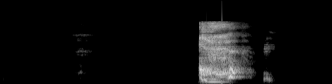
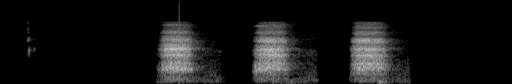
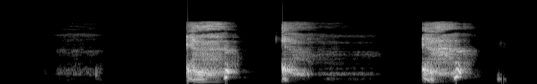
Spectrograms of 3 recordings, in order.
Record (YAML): cough_length: 3.3 s
cough_amplitude: 32767
cough_signal_mean_std_ratio: 0.29
exhalation_length: 5.1 s
exhalation_amplitude: 26267
exhalation_signal_mean_std_ratio: 0.37
three_cough_length: 5.4 s
three_cough_amplitude: 32768
three_cough_signal_mean_std_ratio: 0.38
survey_phase: alpha (2021-03-01 to 2021-08-12)
age: 18-44
gender: Female
wearing_mask: 'No'
symptom_cough_any: true
symptom_new_continuous_cough: true
symptom_shortness_of_breath: true
symptom_fatigue: true
symptom_fever_high_temperature: true
symptom_headache: true
symptom_onset: 3 days
smoker_status: Ex-smoker
respiratory_condition_asthma: false
respiratory_condition_other: false
recruitment_source: Test and Trace
submission_delay: 2 days
covid_test_result: Positive
covid_test_method: RT-qPCR
covid_ct_value: 18.4
covid_ct_gene: ORF1ab gene
covid_ct_mean: 19.0
covid_viral_load: 590000 copies/ml
covid_viral_load_category: Low viral load (10K-1M copies/ml)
